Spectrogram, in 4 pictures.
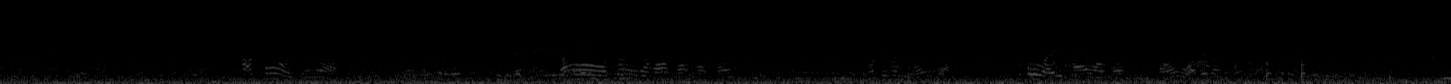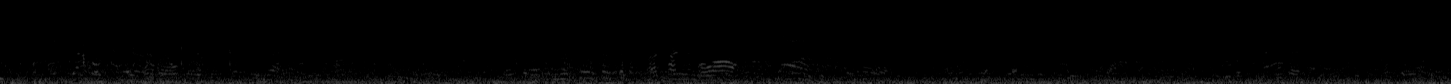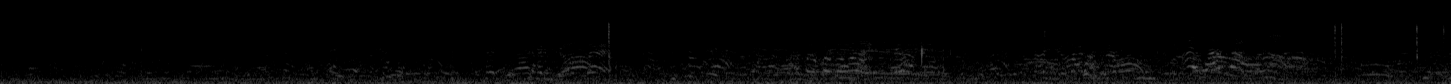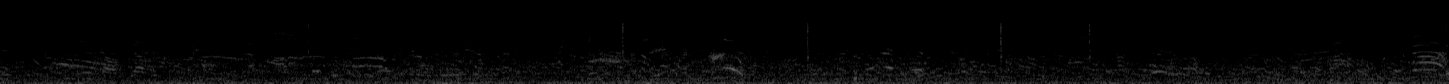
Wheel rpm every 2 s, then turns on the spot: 0, 0, 0, 0, 0, 0, 0, 0, 0, 0, 0, 0, 0, 0, 0, 0, 0, 0, 0, 0, 0, 0, 0, 0, 0, 0, 0, 0, 0.
none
